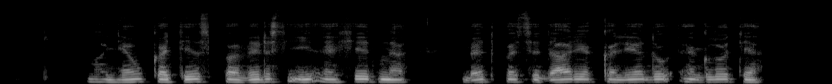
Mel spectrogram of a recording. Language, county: Lithuanian, Alytus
